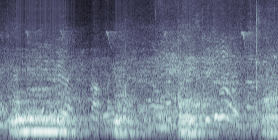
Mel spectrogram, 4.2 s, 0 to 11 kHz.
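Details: Hubert, a male lion born in 1999 at Lincoln Park Zoo, roaring at the LA Zoo: a deep, low, sustained grunting roar in the first second, over a constant babble of visitors' voices and children's calls.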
